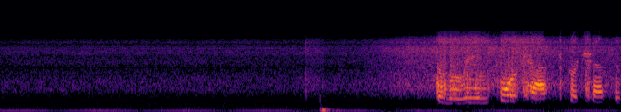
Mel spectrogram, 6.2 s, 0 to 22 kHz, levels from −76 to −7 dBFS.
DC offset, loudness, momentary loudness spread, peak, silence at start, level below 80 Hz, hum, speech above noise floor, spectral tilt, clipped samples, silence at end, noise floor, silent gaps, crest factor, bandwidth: under 0.1%; -30 LUFS; 22 LU; -14 dBFS; 0 s; -60 dBFS; none; 23 dB; -0.5 dB/octave; under 0.1%; 0 s; -53 dBFS; none; 20 dB; 10.5 kHz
